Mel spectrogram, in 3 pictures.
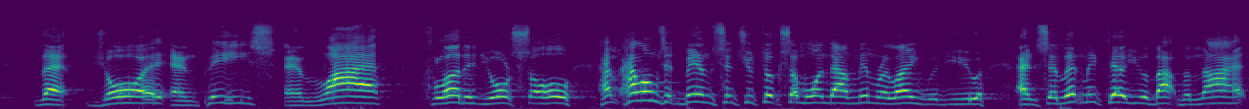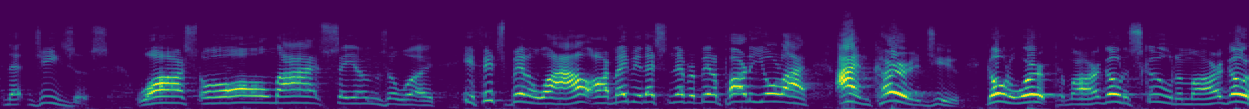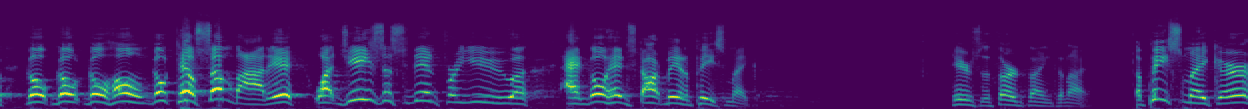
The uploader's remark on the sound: A message preached at Crossroads Baptist Church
